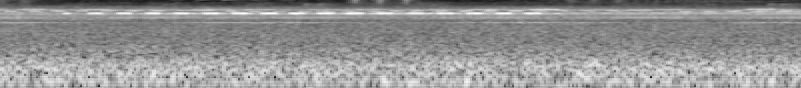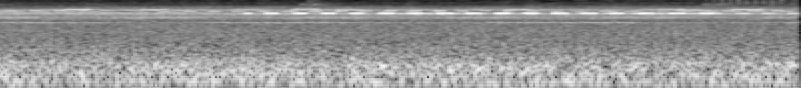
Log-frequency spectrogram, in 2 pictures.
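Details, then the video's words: Night chorus of crickets beside a campsite, shrill rapid pulses in long trains that swell and ease, while thinner, higher insect chirps flicker above and a soft background hiss continues. "Cricket Sounds"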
